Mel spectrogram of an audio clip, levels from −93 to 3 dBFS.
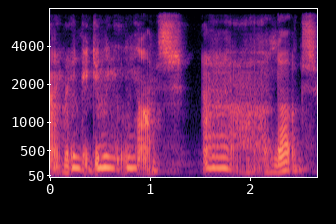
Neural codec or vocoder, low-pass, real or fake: autoencoder, 22.05 kHz, a latent of 192 numbers a frame, VITS, trained on one speaker; 7.2 kHz; fake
